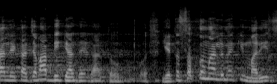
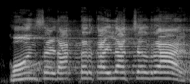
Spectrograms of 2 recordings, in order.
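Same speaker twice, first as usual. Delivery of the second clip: high, loud question with a long fall; shouting; 10 semitones higher, 10 dB louder than usual. Retold or imitated. Deaf grandfather yells at the patient to ask about his doctor. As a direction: yell it across the bed.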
